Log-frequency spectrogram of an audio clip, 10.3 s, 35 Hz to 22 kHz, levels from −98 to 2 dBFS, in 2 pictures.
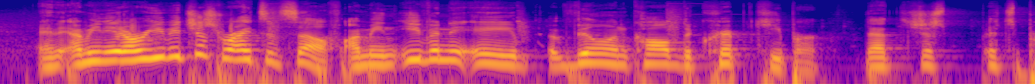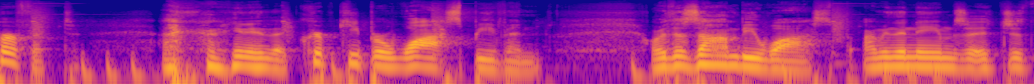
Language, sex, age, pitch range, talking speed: English, male, 30-49, 120-170 Hz, 225 wpm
